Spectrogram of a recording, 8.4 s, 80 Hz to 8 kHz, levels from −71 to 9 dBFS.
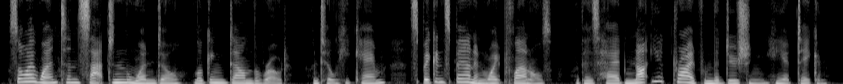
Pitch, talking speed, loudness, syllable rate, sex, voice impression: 230 Hz, 235 wpm, -19 LUFS, 5.3 syllables/s, female, feminine, slightly young, slightly relaxed, hard, fluent, slightly raspy, intellectual, lively, slightly strict, intense, sharp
